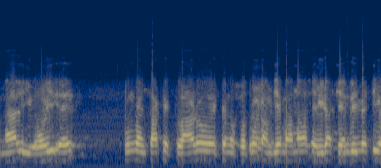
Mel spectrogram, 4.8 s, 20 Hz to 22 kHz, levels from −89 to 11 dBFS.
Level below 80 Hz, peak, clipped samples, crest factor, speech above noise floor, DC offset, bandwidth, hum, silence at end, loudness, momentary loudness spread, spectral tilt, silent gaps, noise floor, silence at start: -72 dBFS; -8 dBFS; under 0.1%; 12 dB; 36 dB; under 0.1%; 5.4 kHz; none; 0 s; -22 LUFS; 4 LU; -6.5 dB/octave; none; -57 dBFS; 0 s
